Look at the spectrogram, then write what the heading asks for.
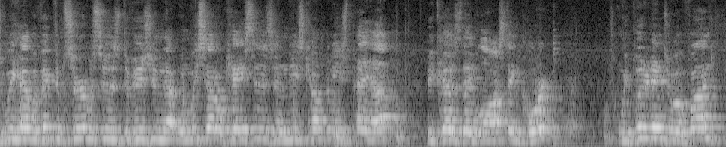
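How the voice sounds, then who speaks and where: A folksy man speaks to a community group, joking about himself as he goes. His voice sits high for a man and carries through a roomy, echoing space, picked up from well off the mic. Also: darkish tone, a little hiss or hum. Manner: folksy, jokey, self-deprecating. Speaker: guest speaker, public outreach coordinator. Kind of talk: public talk to a community group. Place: community meeting room. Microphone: speaks without a microphone. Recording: echoey room, far from the mic.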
